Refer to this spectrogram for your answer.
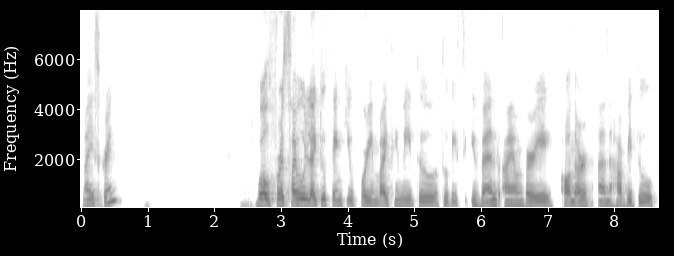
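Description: Middle-aged Peruvian-accented woman panelist, lowish voice, earnest, restarts words; earphone mic on a video call. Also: a little mellow. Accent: Peruvian Spanish. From Peru. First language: Spanish. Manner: earnest, repeats words while finding them. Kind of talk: personal story on a panel. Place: home office.

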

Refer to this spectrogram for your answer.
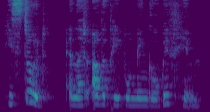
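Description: A woman's voice: medium pitch, a little fast, dark tone. Woman reading a fan audiobook steadily. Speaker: audiobook narrator.

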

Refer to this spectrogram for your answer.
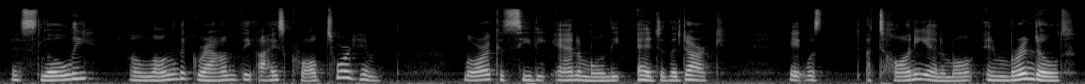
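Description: A woman reading a children's novel aloud as a storyteller, with measured, expressive narration. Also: mid-range voice.

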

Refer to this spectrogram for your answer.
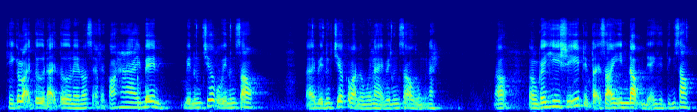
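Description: Guy teaching english in class, raspy gravelly voice, goes over stuff again and again. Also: a little high, a little mellow. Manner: explains patiently, repeats points, calls on students.

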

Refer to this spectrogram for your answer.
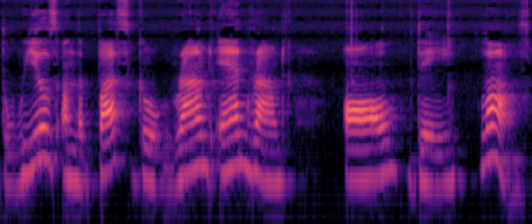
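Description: A woman reading a children's picture book aloud in a slow, sing-song way, saying the repeated sounds softly. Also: lowish voice, expressive. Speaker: storybook reader.

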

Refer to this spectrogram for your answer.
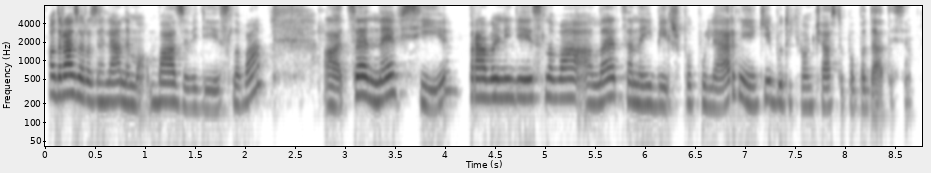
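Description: A woman's voice: a little high, fairly quick, a little mellow. A woman teaching a language lesson, explaining grammar patiently and checking in with her listeners.

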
